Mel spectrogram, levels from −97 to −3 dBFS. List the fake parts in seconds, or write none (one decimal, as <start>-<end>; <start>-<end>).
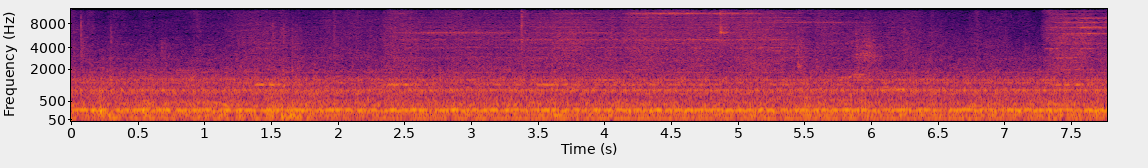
none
